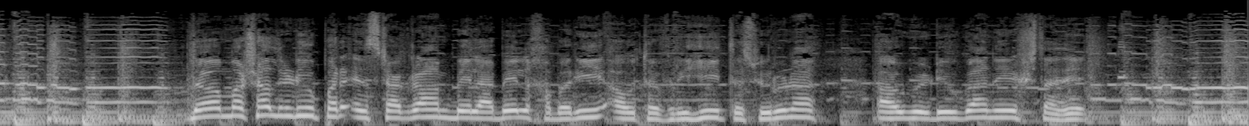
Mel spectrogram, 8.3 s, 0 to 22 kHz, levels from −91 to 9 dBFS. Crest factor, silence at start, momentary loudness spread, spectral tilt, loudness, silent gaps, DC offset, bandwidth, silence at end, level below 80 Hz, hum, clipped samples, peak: 14 dB; 0 s; 5 LU; -6.5 dB/octave; -18 LUFS; none; under 0.1%; 15 kHz; 0 s; -34 dBFS; none; under 0.1%; -4 dBFS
